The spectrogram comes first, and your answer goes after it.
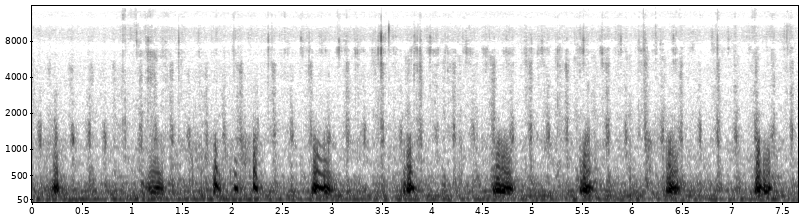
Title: Guinea pig heavy breathing sounds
